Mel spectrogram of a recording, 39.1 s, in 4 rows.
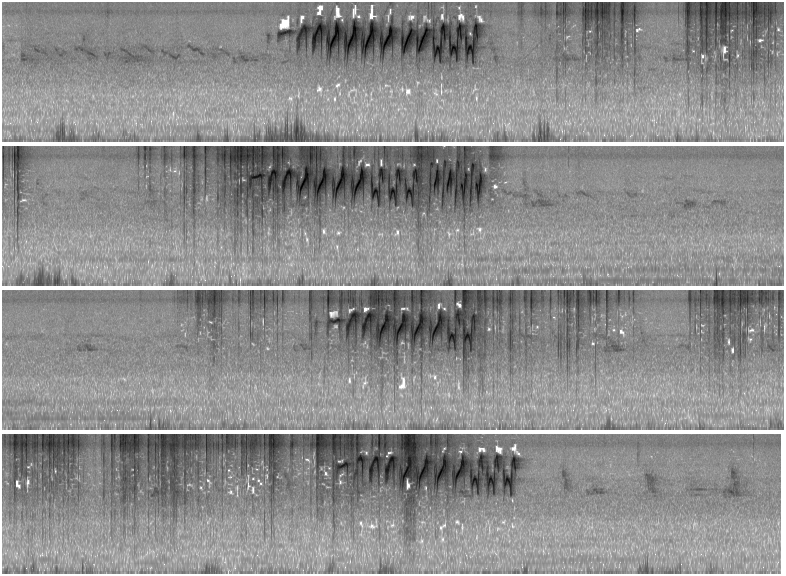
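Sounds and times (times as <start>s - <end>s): bird singing: 0.0s - 8.7s, 12.6s - 30.0s, 30.8s - 38.7s
plastic wrapper crinkling: 6.4s - 10.2s, 11.4s - 13.9s, 14.6s - 15.9s, 21.7s - 35.0s.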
